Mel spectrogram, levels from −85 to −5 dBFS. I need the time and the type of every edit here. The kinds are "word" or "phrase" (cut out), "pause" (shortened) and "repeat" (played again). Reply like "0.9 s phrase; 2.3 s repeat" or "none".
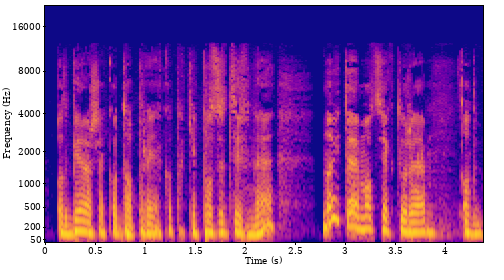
none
